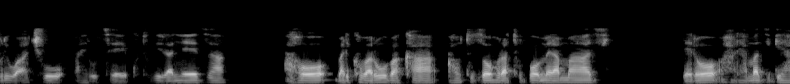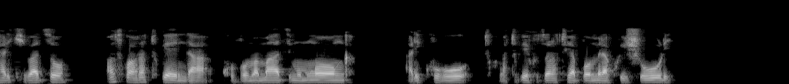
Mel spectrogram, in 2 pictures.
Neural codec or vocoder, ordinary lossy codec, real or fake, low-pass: none; MP3, 32 kbps; real; 5.4 kHz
